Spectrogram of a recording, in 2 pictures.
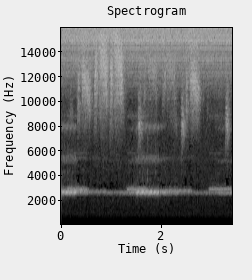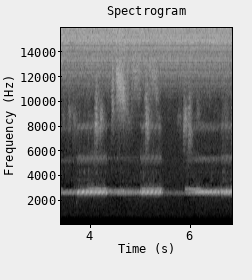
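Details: Night chorus of crickets in Bulgarian grass on a warm summer evening: a continuous high, ringing trill broken into short swelling bursts, plus scattered sharper chirps higher up, surround-mic recording.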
